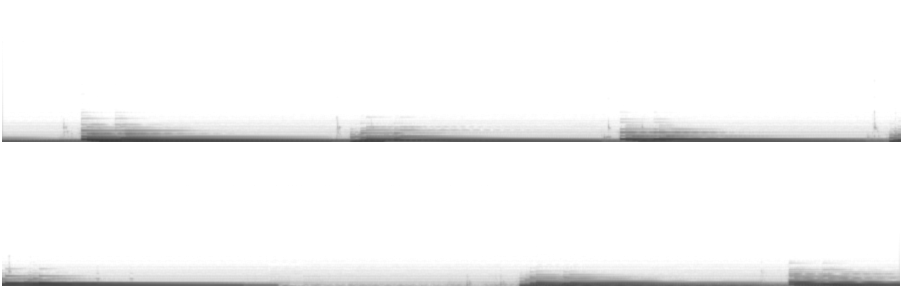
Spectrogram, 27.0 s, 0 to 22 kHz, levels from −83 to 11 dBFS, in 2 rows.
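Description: A half-second echo shadows everything in this music clip, from start to finish: each passage returns a second time at a somewhat lower level, about 5 dB down, full-band and with no decay or room colour. That is a doubled audio track, the same material mixed in twice with a fixed offset of roughly half a second. The likely cause is a second capture of the signal through a slower path, or an edit that left two copies out of step.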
